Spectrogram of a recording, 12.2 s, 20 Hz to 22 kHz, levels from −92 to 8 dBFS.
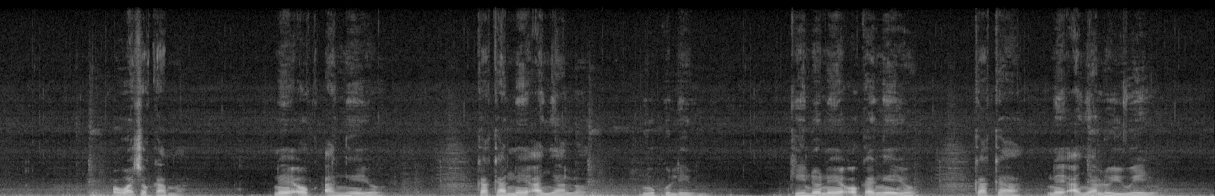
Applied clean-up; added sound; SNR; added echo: none; Sliding door + Fire; 13 dB; none.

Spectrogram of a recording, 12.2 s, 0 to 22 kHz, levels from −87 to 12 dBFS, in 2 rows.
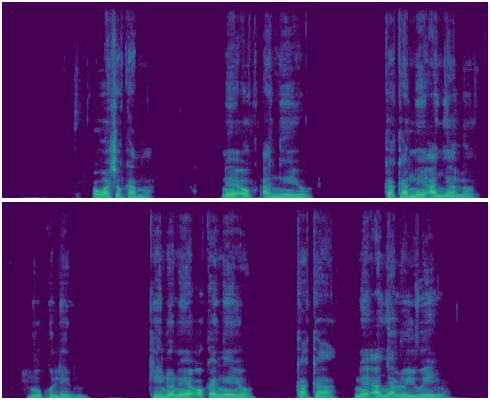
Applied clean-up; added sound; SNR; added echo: neural mask model Resemble Enhance denoiser.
